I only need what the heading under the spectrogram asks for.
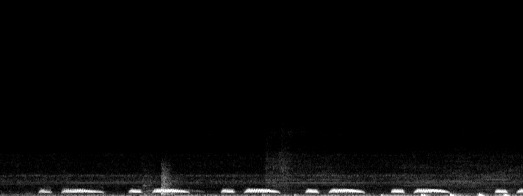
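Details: Wild spotted dove answering a decoy with a steady run of about six coo pairs, a quick short note followed by a longer mellow one, over low thumps and clicks.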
